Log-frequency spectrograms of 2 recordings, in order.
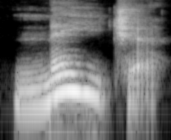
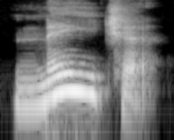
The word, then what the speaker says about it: nature: First of all, the first syllable is pronounced with the a sound.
